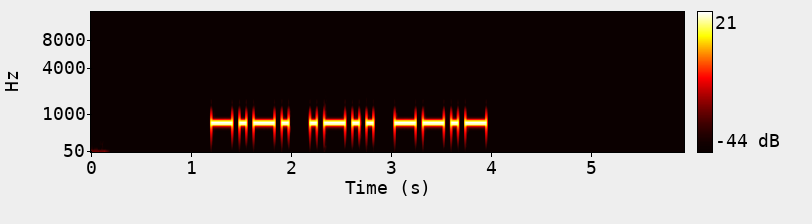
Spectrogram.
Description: Morse code, heard as a keyed tone, about 17 wpm, 700 Hz. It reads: CLQ
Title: USA Call Sign Postfixes - 3 Letters 17wpm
